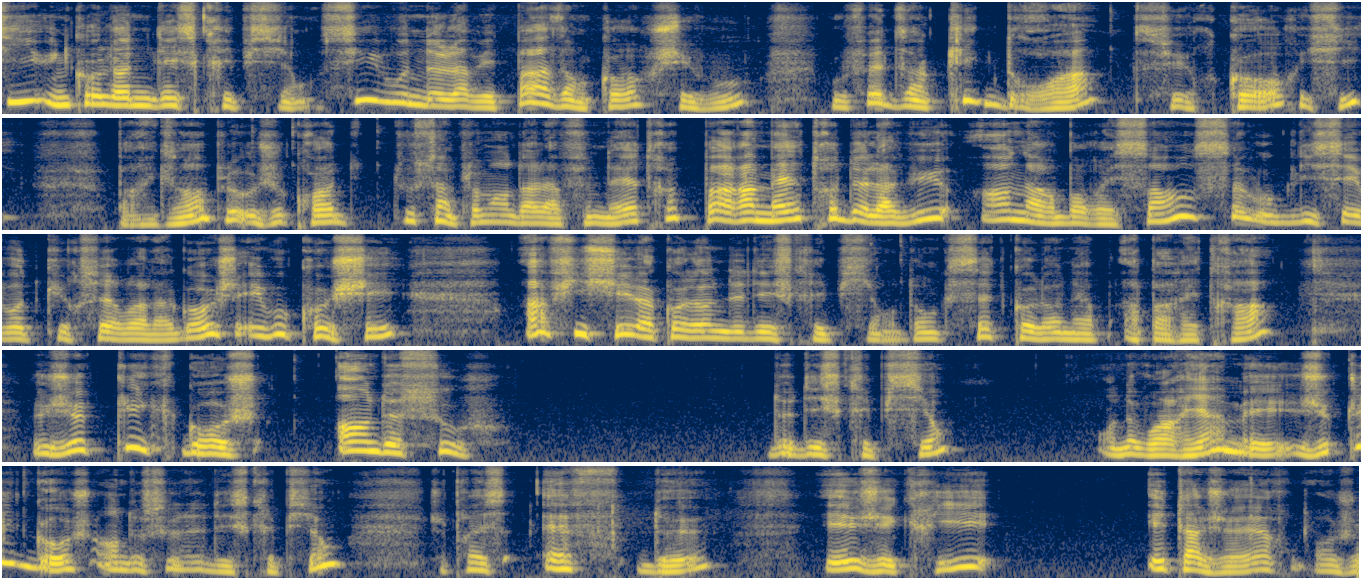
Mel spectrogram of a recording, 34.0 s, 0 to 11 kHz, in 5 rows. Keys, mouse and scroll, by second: 5.5 click, 5.8 right click, 6.1 click, 8.0 click, 8.2 right click, 8.6 click, 8.8 right click, 17.9 click, 21.8 click, 27.1 click, 30.1 F2, 33.2-33.9 typing.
